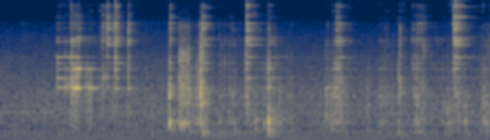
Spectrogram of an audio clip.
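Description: Stainless steel bolt and washers clinking against a metal shallow-water anchor bracket as they are fitted. It starts with ringing clinks about a second in, then a string of sharp taps and knocks as the bracket is handled.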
